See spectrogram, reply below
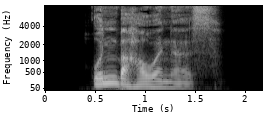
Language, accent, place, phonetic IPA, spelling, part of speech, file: German, Germany, Berlin, [ˈʊnbəˌhaʊ̯ənəs], unbehauenes, adjective, De-unbehauenes.ogg
- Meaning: strong/mixed nominative/accusative neuter singular of unbehauen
